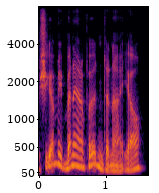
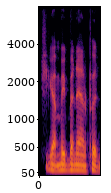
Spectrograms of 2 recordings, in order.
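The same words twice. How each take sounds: First: Higher and fast, delighted; real excitement over banana pudding; excited. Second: Said in the usual way. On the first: Real, not acted. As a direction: blurt it out, thrilled at the treat. Excited repeat of wife's gift.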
